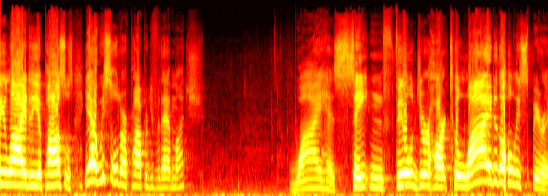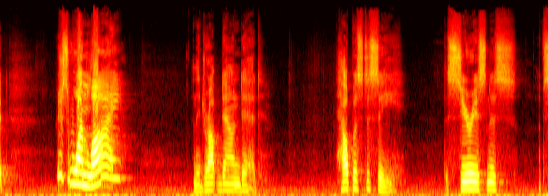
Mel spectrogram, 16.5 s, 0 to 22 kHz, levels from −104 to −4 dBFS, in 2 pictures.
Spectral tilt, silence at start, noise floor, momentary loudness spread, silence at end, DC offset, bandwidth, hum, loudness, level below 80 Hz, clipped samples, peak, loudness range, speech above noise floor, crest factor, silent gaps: -4 dB/octave; 0 s; -48 dBFS; 18 LU; 0 s; under 0.1%; 15 kHz; none; -12 LUFS; -46 dBFS; under 0.1%; 0 dBFS; 15 LU; 36 dB; 14 dB; none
